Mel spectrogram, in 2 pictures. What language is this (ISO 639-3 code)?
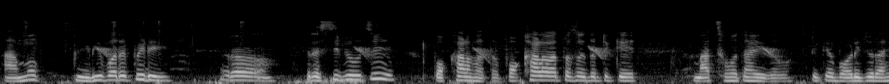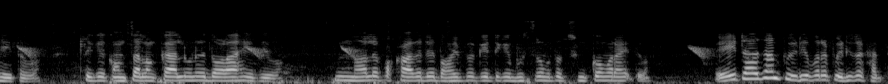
ori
